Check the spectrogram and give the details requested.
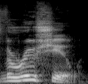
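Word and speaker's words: Vraciu: famous picture of Alex varushu I only know how to say his name because I've watched many interviews where you say it's just like cashew which because if you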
